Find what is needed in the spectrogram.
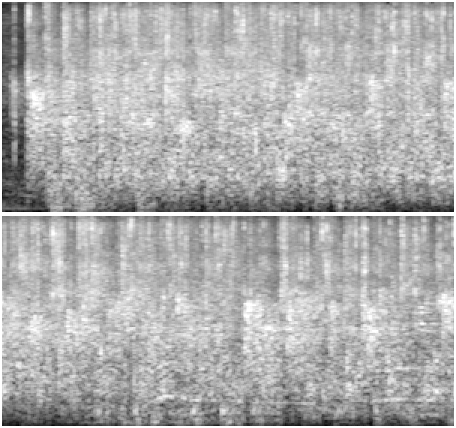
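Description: Loud applause from an audience of children, starting sharply a moment in and holding steady as a dense crackle of many hands clapping.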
